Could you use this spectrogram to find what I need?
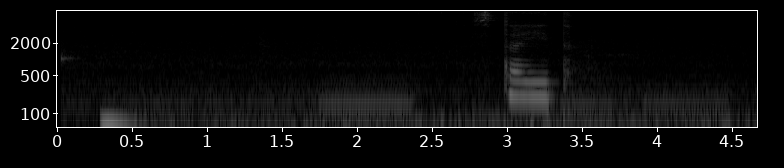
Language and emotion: Russian, neutral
